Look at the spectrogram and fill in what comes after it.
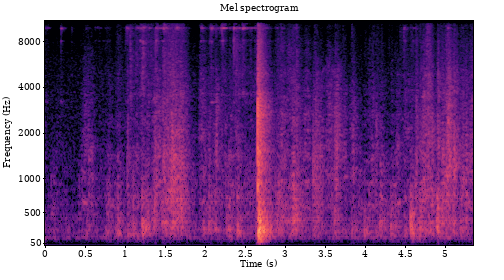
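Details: Rapid breathy panting from a ten-month-old puppy indoors, soft airy huffs rising and falling, broken midway by one sharp loud click or knock.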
